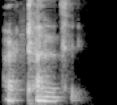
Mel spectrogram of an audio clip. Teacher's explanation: So there should be extra air and some effort is needed to chant pathanti. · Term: aspirated consonant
